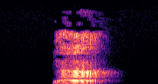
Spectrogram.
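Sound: burping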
